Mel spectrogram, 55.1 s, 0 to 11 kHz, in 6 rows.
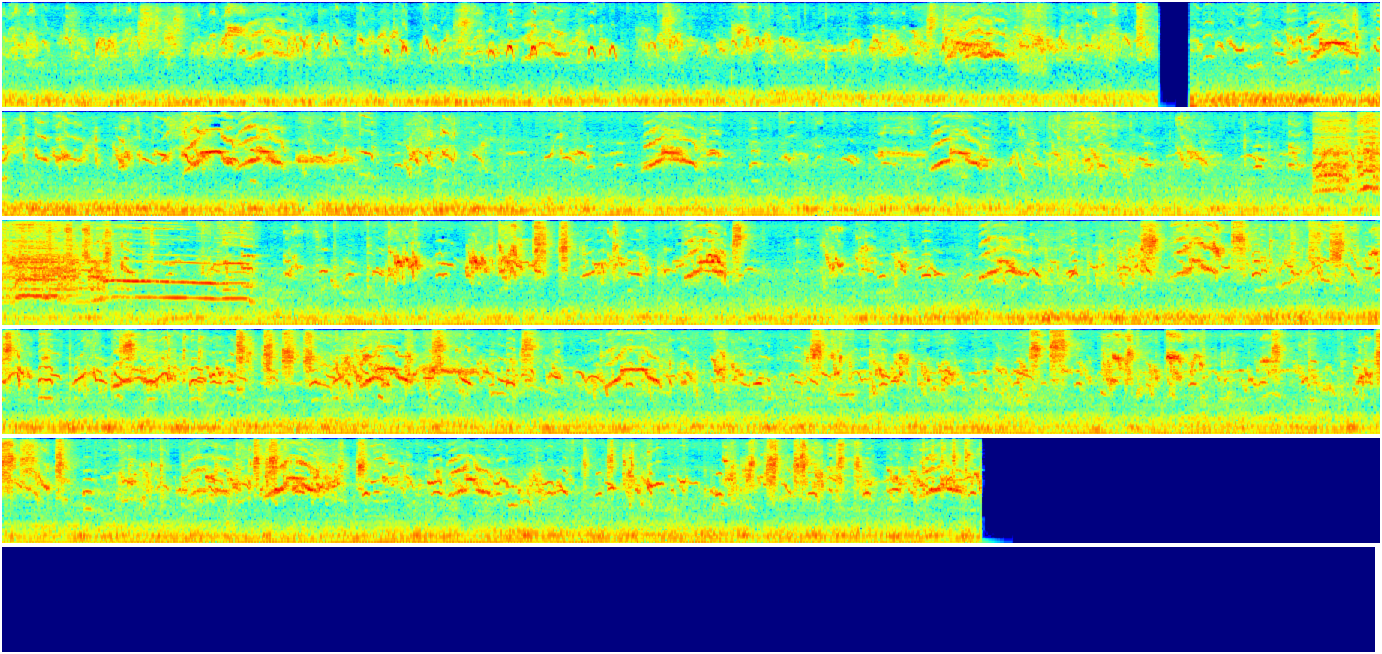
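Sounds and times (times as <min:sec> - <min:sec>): parrots chirping: 0:00.0 - 0:43.3.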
